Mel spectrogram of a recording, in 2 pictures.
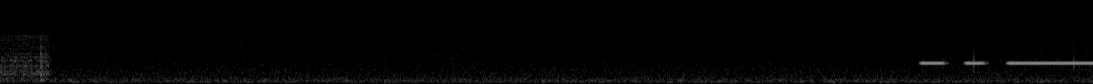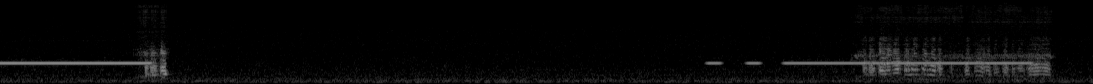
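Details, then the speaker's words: Hearing-test audiometer tones in a demonstration, played after a word-repetition test, with the listener told to look at the speaker on each tone: two pure beeping tones, each a few short pulses then a held tone. "now I'm gonna have you listen for some sounds every time you hear whine just look at the speaker here we go"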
